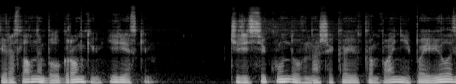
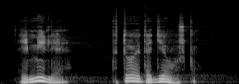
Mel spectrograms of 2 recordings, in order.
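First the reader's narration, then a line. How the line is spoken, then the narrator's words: Calmer question. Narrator (Russian): она более спокойным голосом спросила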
